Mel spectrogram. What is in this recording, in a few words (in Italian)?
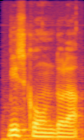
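"biscondola", dialettale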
